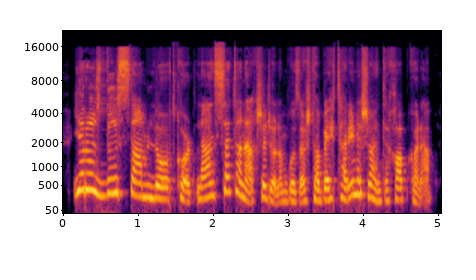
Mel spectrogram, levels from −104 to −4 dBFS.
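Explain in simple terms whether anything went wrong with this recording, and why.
Burst of packet loss, at 0.51 to 0.61 s and again at 1.33 to 1.41 s. A few pieces of the speech were lost or arrived too late to play, so the receiver stretched out the last sound as a fading buzz or hiss, then jumped ahead, skipping roughly 80 and 60 ms of speech.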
